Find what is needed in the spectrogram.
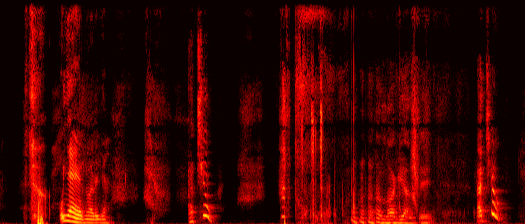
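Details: A child acting out sneezes: sharp bursts with drawn-out 'ah' build-ups between them, a play imitation rather than real sneezing.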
